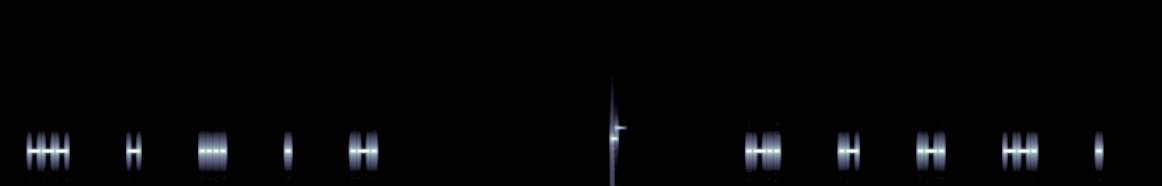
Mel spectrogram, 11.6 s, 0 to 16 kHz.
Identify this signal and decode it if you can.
Morse code, heard as a keyed tone, about 36 wpm, spaced as for 12 wpm, 700 Hz. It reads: OTHER LARGE
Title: 6x Character Spacing - Top 200 Words - 35wpm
